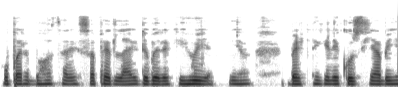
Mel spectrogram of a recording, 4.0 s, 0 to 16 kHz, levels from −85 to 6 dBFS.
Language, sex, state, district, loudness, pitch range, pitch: Hindi, male, Jharkhand, Ranchi, -17 LUFS, 135-145 Hz, 140 Hz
